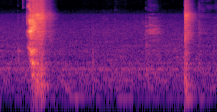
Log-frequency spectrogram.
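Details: An Indian housewife doing a nose-blowing and sneezing challenge sneezes twice, a loud sneeze then a shorter one, in a quiet room. The sneezes are induced by tickling her nostril with rolled paper.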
